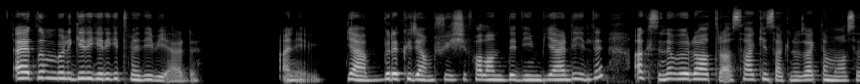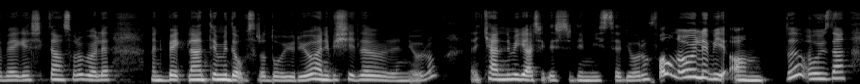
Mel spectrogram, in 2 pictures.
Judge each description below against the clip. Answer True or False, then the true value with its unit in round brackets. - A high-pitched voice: True (215 Hz)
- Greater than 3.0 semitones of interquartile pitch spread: True (3.6 semitones)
